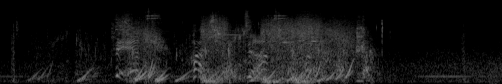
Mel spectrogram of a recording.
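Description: A sword clashes and swishes in a fight.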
